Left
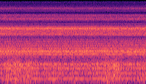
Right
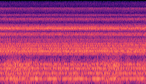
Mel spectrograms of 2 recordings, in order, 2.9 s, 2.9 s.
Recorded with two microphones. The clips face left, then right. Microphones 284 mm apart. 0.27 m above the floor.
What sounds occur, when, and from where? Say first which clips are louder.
0.0 s a drone: right 2 dB; 20° right (ahead or behind)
